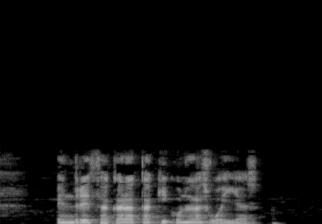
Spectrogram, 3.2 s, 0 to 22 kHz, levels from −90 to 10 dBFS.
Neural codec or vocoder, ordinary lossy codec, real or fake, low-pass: none; AAC, 48 kbps; real; 7.2 kHz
